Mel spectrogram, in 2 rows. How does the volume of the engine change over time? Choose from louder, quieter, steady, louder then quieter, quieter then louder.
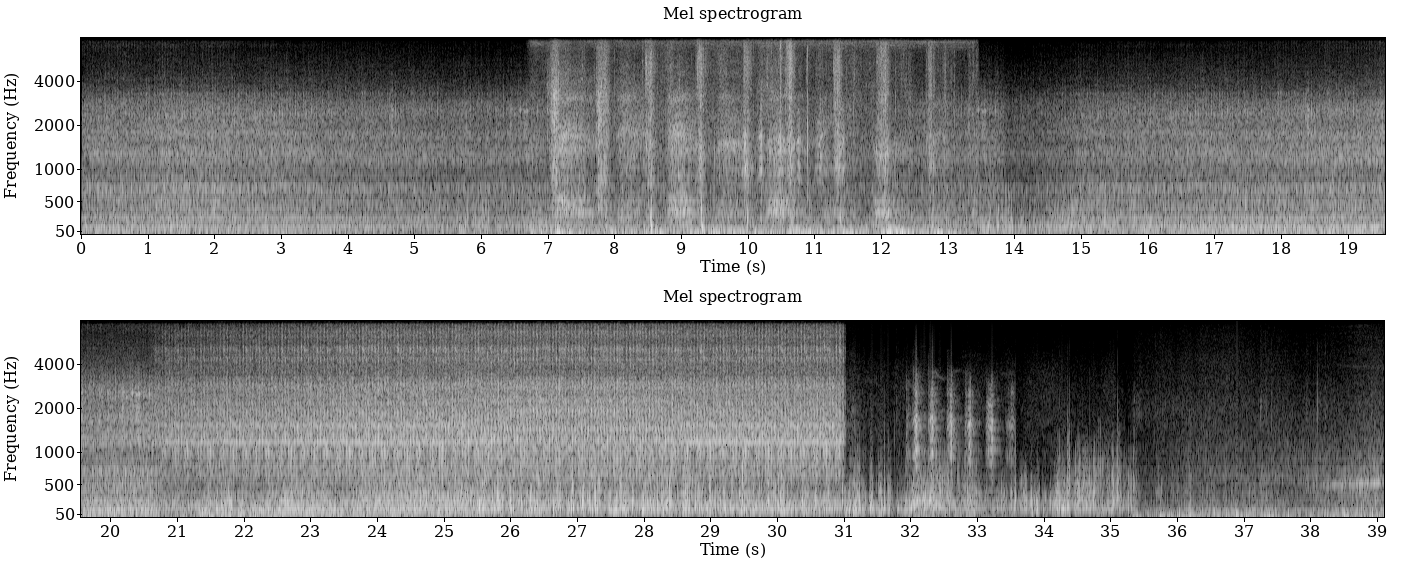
quieter then louder.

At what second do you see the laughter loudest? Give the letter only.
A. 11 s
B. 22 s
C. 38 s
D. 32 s
D.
